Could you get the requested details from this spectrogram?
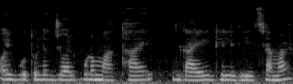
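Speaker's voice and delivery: ordinary delivery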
